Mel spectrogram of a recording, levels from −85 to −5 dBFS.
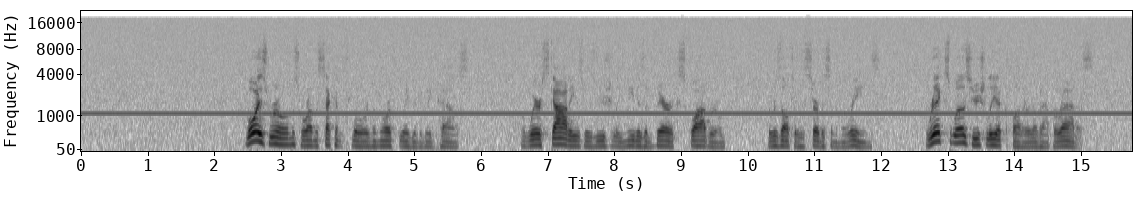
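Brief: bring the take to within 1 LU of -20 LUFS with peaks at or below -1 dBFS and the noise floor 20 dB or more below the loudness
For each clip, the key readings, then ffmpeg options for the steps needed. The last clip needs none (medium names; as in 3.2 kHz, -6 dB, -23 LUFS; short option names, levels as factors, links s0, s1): steady tone 1.1 kHz; tone level -35 dBFS; noise floor -35 dBFS; noise floor target -47 dBFS; loudness -26.5 LUFS; peak level -4.5 dBFS; loudness target -20.0 LUFS
-> -af "bandreject=f=1100:w=30"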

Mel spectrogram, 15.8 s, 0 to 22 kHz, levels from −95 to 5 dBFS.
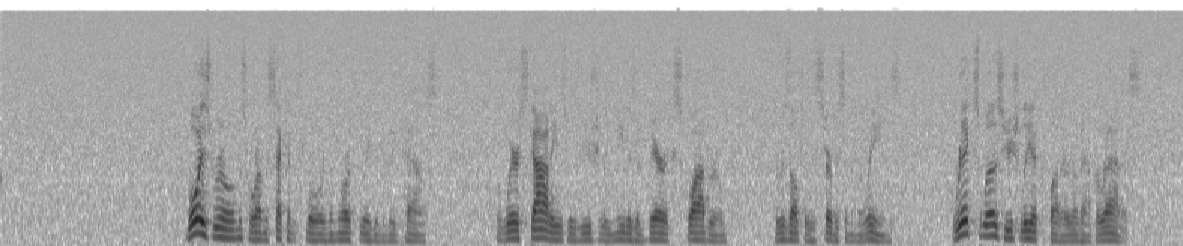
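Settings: steady tone not found; noise floor -39 dBFS; noise floor target -47 dBFS
-> -af "afftdn=nr=8:nf=-39"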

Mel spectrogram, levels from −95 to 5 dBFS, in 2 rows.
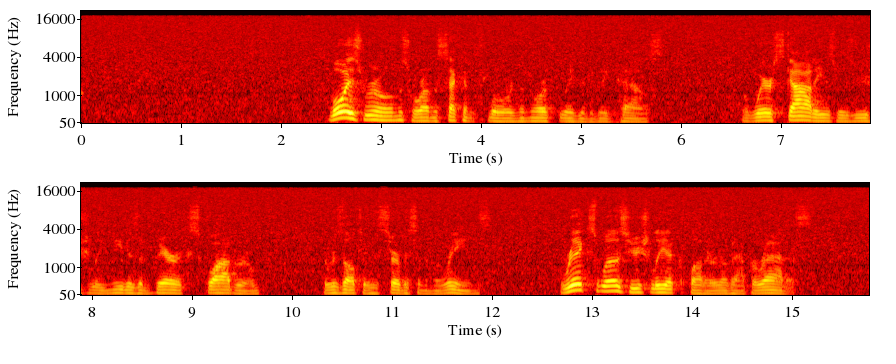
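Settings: noise floor -45 dBFS; noise floor target -46 dBFS
-> -af "afftdn=nr=6:nf=-45"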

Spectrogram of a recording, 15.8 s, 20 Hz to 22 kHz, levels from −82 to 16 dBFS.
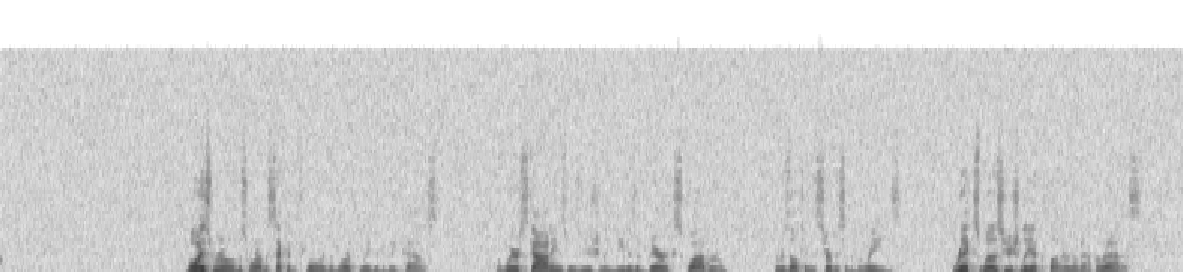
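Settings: noise floor -50 dBFS; loudness -25.5 LUFS; peak level -4.5 dBFS; loudness target -20.0 LUFS
-> -af "volume=1.88,alimiter=limit=0.891:level=0:latency=1"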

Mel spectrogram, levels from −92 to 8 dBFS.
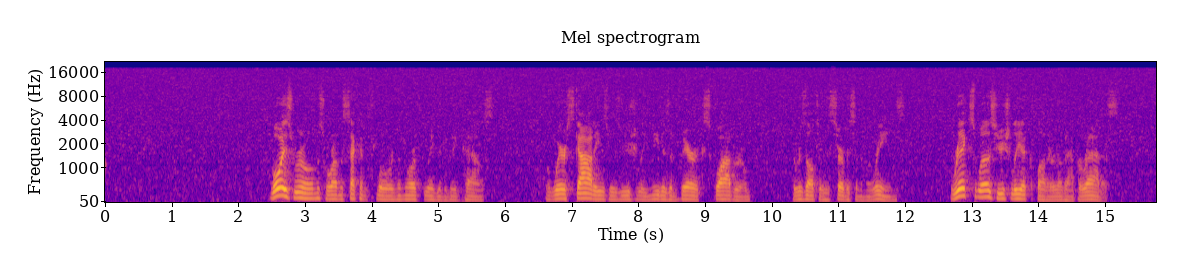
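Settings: loudness -20.5 LUFS; peak level -1.0 dBFS; noise floor -45 dBFS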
